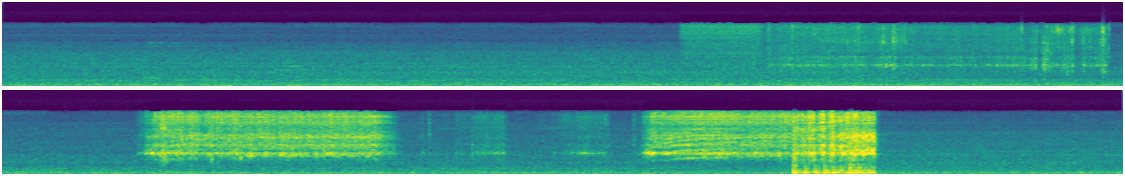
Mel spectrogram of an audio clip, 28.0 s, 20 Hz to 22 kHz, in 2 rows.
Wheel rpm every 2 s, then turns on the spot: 0, 0, 0, 0, 0, 30, 10, 10, 110, 40, 10, 90, 50, 0.
10-14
